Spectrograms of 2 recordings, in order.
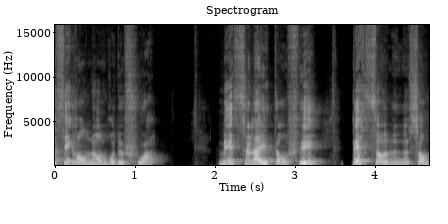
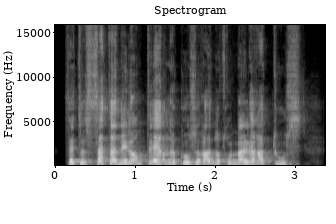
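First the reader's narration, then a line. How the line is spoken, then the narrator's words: Sour exclamation. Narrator (French): s'écria Sam aigrement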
